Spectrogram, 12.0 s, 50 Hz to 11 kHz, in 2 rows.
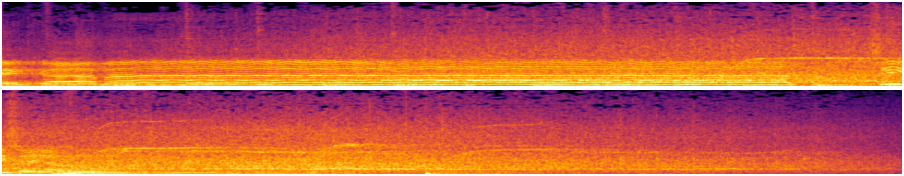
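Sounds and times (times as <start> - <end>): audience applause: 5.1 - 12.0.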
